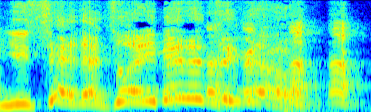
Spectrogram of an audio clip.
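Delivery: high, laughing disbelief; laughing exasperation. Retold or imitated. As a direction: throw their words back at them. Exasperated at staff.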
